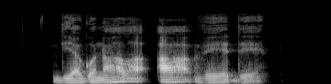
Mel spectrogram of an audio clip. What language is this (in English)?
Serbian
